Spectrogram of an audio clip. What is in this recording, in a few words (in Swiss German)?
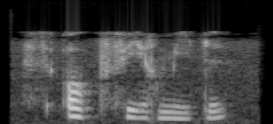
"abfiermittel", Alsace, Bas Rhin; laxatif; medecine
